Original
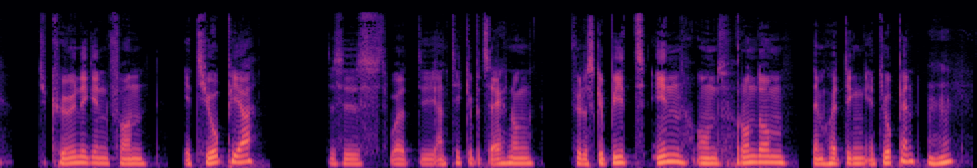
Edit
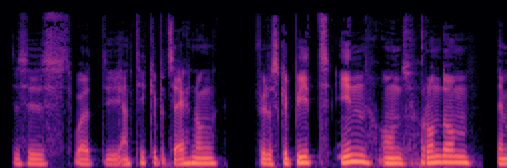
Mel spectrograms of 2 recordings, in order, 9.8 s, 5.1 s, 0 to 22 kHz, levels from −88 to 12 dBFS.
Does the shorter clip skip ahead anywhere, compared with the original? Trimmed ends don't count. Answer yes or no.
no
